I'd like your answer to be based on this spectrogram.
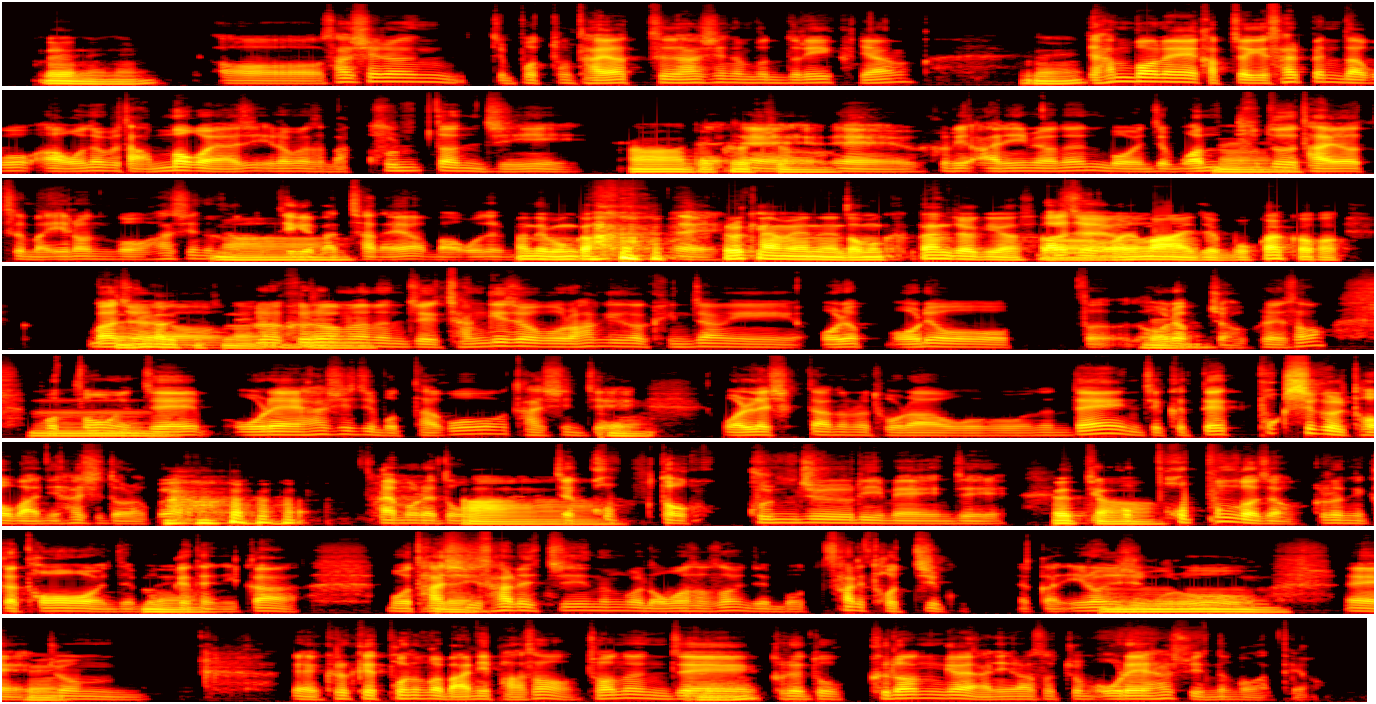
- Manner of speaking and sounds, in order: tapping; other background noise; laughing while speaking: "뭔가"; laugh
- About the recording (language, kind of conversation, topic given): Korean, podcast, 식단을 꾸준히 지키는 비결은 무엇인가요?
